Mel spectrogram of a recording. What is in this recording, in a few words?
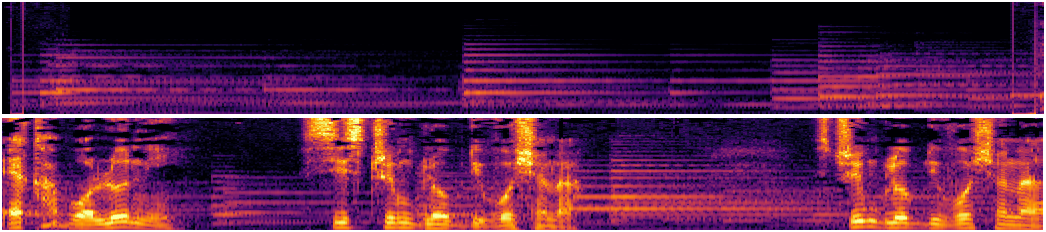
Devotional Audio Yoruba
